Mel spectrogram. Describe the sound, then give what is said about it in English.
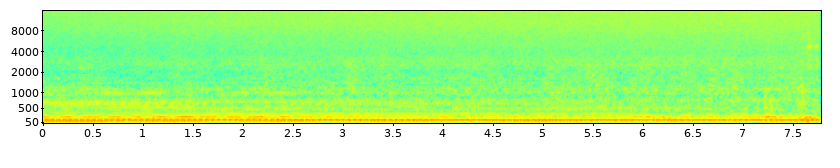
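A clothes dryer drying clothes runs with a steady, low mechanical hum and droning rumble that holds an even level throughout, with no voices present. “Yeah, you know, you hear the dryer in the background.”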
